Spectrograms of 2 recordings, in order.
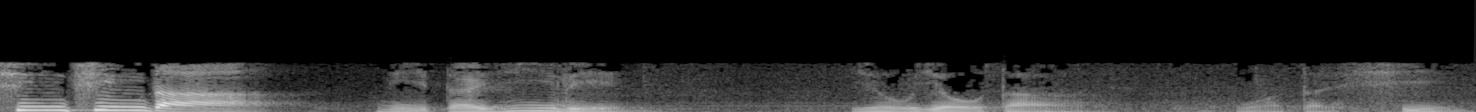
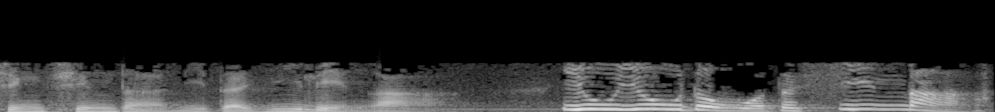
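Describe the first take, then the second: First: The first half is stressed and higher. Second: The second half is stressed and higher.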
